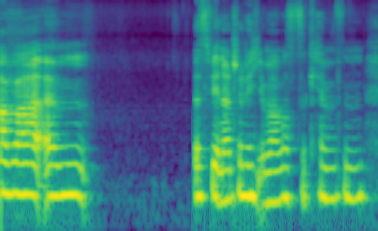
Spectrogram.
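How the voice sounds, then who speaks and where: With fairly even intonation, a woman talks in a plain, everyday voice pitched fairly low. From Germany, Bochum (Ruhr area). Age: 20s. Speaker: poet. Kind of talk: casual chat. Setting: at home on a sofa.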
